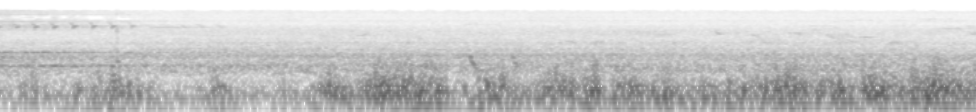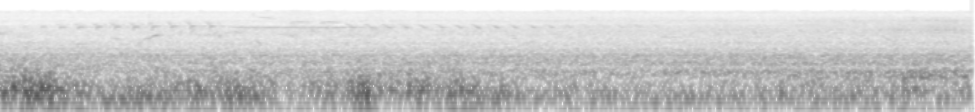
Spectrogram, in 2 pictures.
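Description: A train rumbles in the distance as it approaches.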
